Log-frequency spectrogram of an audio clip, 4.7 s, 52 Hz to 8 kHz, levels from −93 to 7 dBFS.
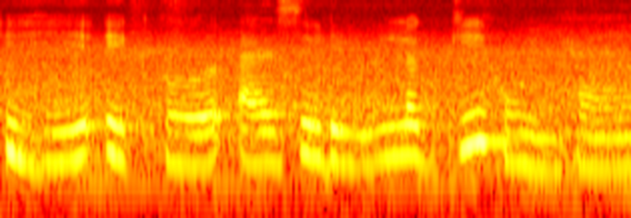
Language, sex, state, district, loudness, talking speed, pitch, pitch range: Punjabi, female, Punjab, Kapurthala, -15 LUFS, 75 wpm, 190 Hz, 180-225 Hz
